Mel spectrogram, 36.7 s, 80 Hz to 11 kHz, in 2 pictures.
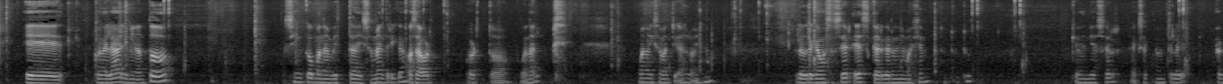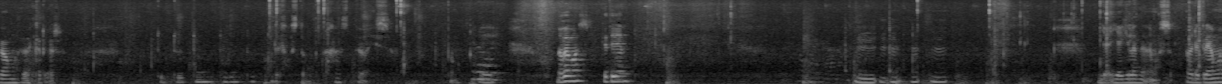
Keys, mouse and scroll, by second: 0.0 a, 1.8 x, 3.8 KP_5, 9.2 KP_7, 12.2 n, 36.2 shift+a.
